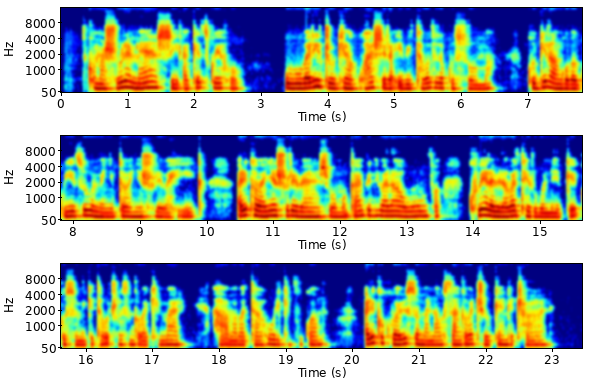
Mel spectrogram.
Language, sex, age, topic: Rundi, male, 18-24, education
